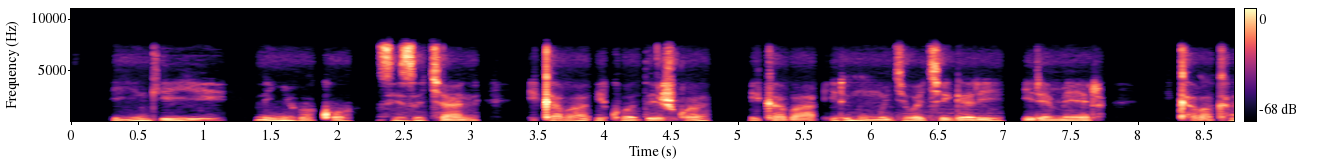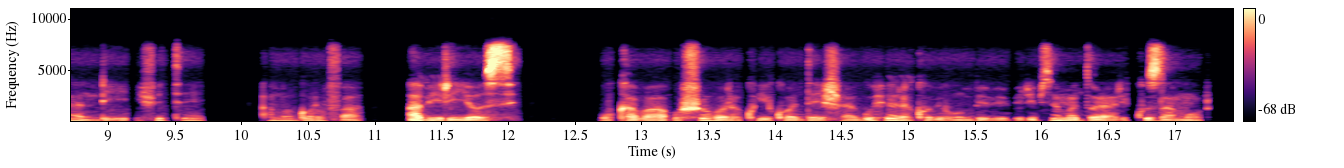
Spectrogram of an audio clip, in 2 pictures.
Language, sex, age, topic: Kinyarwanda, male, 18-24, finance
